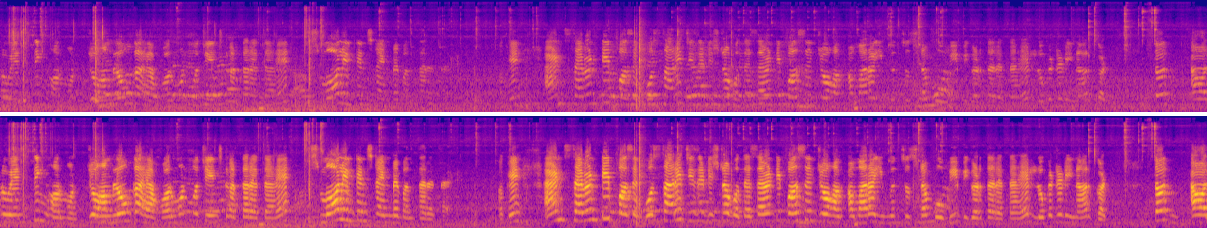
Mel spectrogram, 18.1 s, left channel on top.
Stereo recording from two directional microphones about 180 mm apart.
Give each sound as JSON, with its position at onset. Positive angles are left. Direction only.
{"t": 0.0, "sound": "dishes", "side_deg": -50}
{"t": 0.3, "sound": "a sound", "side_deg": -55}
{"t": 7.6, "sound": "a woman's voice", "side_deg": -55}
